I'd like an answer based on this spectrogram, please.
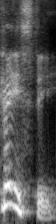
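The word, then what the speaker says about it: Hastie: the jaal thing yeah I don't know how to pronounce Dr lanyon's name and I love it but I don't Hasty oh it's Hasty yeah Hasty lanon yeah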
